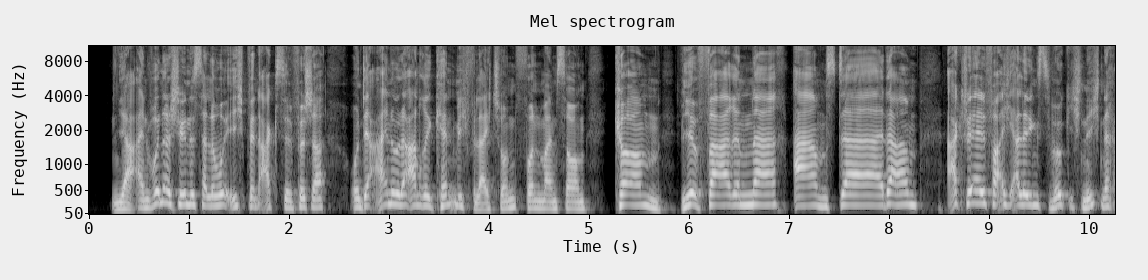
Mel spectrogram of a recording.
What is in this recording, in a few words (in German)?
Voxpop Heissbaer Vorstellung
